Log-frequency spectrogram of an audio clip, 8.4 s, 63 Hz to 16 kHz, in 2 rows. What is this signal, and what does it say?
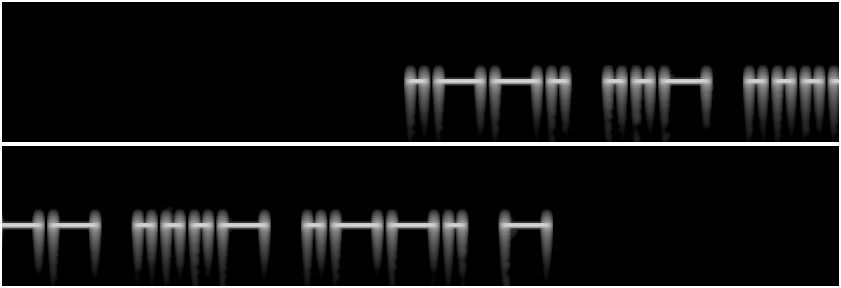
Morse code, heard as a keyed tone, about 17 wpm, 700 Hz. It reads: PU3VPT
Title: DXCC-100 Call Signs - 6 Characters - 17wpm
